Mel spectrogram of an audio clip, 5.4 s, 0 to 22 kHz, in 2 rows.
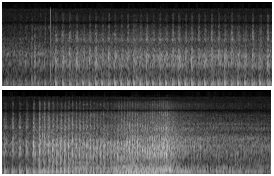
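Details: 2019 Yamaha Raptor 700 on its stock single exhaust, before the Barker's dual exhaust install: even single-cylinder thump at idle, then a couple of throttle blips rising and settling cleanly; healthy.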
